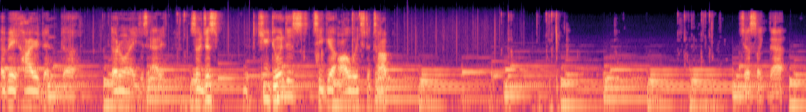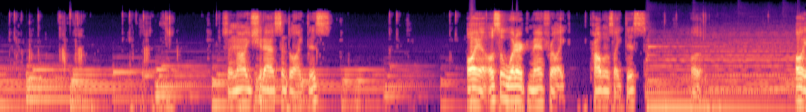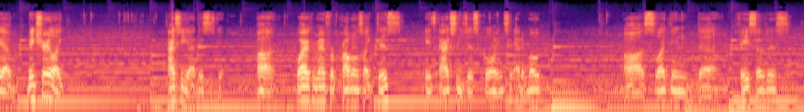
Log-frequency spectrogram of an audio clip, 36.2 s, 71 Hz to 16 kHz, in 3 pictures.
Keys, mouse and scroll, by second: 2.8 g, 4.7-5.1 scroll down 3, 5.1 shift+d, 5.4 g, 8.0 shift+d, 8.3 g, 10.3 shift+d, 10.6 g, 12.5-13.4 scroll down 6, 12.6 middle click, 13.4 z, 14.3 scroll down 1, 14.4 shift+f, 17.9 click, 18.8 click, 19.6 shift+f, 25.4 click, 26.3 shift+f, 30.9-34.3 drag, 35.4 click.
